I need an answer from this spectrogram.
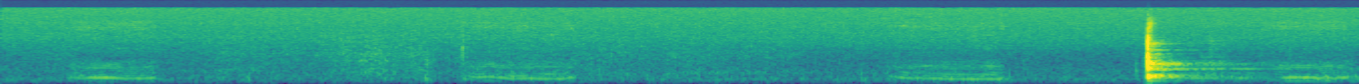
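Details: French Bulldog snoring in a series of soft, low, buzzing breaths repeating every one to two seconds, broken once by a sharp click.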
